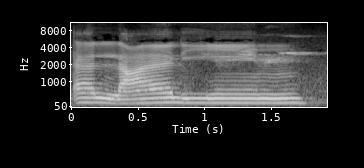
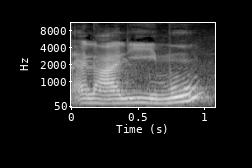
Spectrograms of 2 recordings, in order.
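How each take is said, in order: First: The word ends on the m consonant. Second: The word ends with a short u vowel. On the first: The reciter stops to take a breath. "we are going to have a breath, so we wait" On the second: The reciter continues without stopping. "if you're going to continue"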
